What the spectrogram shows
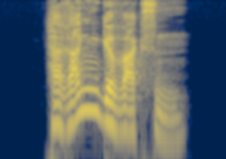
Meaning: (verb) past participle of heranwachsen; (adjective) grown, adult, grown-up, full-grown
- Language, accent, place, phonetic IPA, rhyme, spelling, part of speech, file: German, Germany, Berlin, [hɛˈʁanɡəˌvaksn̩], -anɡəvaksn̩, herangewachsen, verb, De-herangewachsen.ogg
